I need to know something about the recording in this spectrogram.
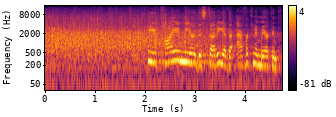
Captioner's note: applause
